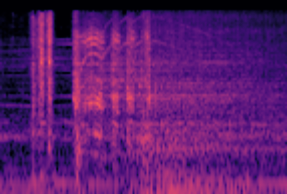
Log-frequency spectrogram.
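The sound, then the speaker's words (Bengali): A car engine starting: a few short starter-motor cranking bursts, then the engine catches with a rough surge and settles into a steady, low idle rumble that continues to the end. “গাড়িতে ঢুকে start দিয়ে বেরিয়ে গেলাম”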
